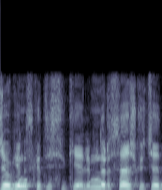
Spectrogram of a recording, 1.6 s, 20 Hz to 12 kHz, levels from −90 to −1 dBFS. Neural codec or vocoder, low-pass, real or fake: none; 7.2 kHz; real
